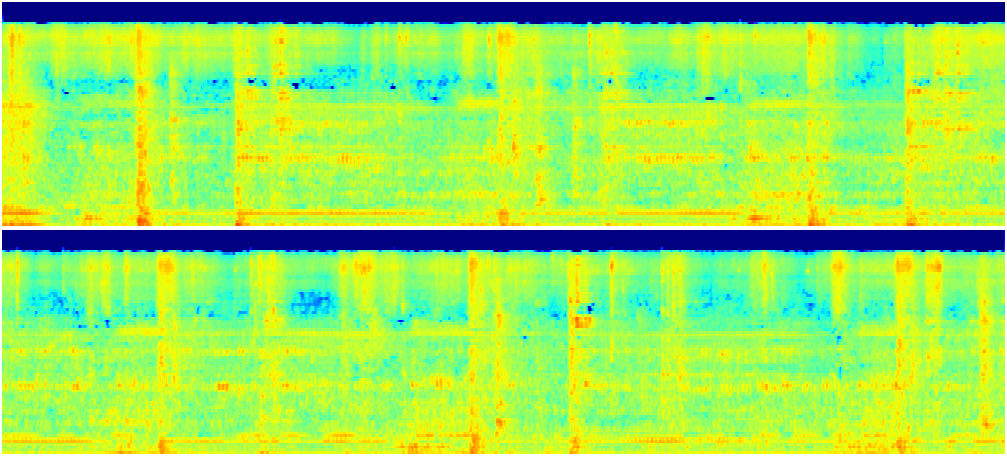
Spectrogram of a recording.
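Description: A paper plate making machine humming steadily while sheets of silver-laminated paper are handled and fed into its dies, with frequent crinkling rustles and occasional clanks of the press.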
